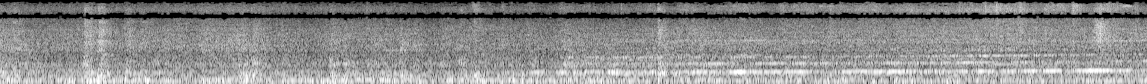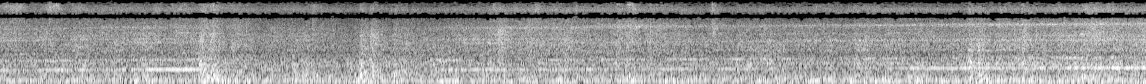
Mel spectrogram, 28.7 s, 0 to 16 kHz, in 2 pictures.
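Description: Inside a Tokyo Metro 05 series subway car on the move: a steady rumble of wheels on rail with scattered clicks from the track. Over it is a traction motor whine that rises slowly in pitch as the train gathers speed, breaks off briefly about halfway through, then climbs again.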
